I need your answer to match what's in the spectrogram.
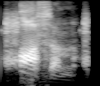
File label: AWESOME, MALE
